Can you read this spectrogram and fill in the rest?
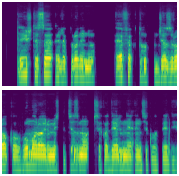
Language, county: Lithuanian, Alytus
